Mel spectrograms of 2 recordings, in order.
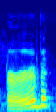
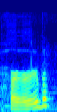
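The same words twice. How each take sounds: First: It is said in an American accent. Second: It is said in a British accent.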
